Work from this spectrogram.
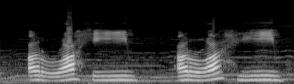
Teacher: रा को क्या करेंगे? मोटा करेंगे, तशदीद के साथ अदा करेंगे इसे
